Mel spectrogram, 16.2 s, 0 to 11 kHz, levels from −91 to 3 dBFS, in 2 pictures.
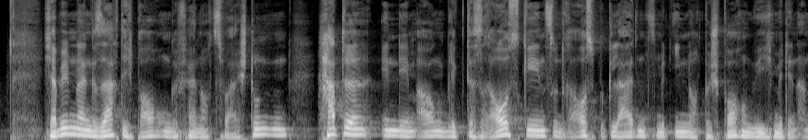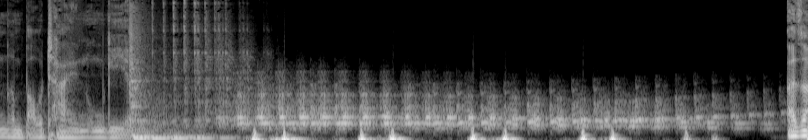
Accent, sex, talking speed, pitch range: German, male, 115 wpm, 95-120 Hz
